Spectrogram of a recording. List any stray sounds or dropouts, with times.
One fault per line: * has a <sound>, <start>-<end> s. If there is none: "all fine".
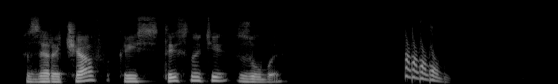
* has a chirp, 4.1-4.5 s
